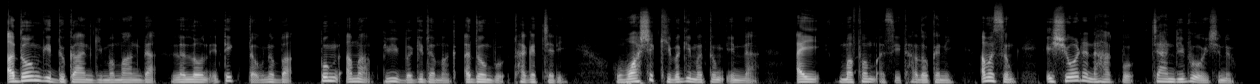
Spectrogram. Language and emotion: Manipuri, happy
